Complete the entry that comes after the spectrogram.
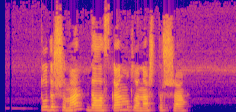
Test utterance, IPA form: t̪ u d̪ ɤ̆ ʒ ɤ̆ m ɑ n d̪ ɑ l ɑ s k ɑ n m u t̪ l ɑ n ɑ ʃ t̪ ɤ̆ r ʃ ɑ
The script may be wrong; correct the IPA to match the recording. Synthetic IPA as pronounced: t̪ u d̪ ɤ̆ ʃ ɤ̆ m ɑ n d̪ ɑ l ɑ s k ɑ n m u t̪ l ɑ n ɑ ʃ t̪ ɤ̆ r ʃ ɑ

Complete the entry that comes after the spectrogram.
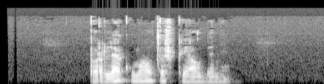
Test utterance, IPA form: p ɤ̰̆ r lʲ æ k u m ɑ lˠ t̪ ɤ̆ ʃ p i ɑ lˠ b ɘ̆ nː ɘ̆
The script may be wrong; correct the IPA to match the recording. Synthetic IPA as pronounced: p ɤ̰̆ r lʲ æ k u m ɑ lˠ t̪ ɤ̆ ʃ p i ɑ lˠ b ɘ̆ n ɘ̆

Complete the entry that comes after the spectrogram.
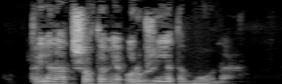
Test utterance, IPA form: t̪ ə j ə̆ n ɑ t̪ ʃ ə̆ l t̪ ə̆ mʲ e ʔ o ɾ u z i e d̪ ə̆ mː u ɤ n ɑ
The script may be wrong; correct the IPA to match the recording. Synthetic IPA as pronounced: t̪ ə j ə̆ n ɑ t̪ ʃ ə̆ l t̪ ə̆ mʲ e ʔ o ɾ u ʒ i e t̪ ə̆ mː u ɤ n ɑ

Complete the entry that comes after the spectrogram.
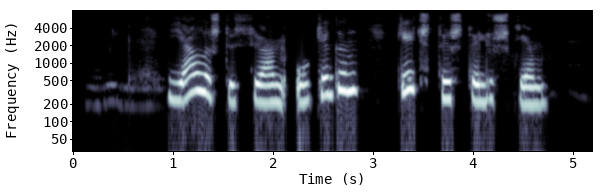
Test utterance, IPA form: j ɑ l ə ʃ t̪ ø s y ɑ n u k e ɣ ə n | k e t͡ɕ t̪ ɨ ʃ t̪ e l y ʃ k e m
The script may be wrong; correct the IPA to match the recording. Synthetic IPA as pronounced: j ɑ l ə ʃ t̪ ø s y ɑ n u k e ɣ ə n | k e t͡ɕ t̪ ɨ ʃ t̪ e l y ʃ k e m

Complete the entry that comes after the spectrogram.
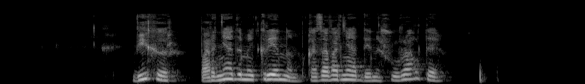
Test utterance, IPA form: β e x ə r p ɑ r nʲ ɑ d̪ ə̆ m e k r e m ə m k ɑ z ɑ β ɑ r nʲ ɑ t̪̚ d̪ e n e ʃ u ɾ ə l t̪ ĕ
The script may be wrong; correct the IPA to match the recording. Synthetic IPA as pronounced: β i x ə r p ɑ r nʲ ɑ d̪ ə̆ m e k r e n ə m k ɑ z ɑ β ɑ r nʲ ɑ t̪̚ d̪ e n e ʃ u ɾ ɑ l t̪ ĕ

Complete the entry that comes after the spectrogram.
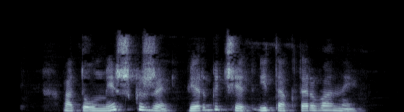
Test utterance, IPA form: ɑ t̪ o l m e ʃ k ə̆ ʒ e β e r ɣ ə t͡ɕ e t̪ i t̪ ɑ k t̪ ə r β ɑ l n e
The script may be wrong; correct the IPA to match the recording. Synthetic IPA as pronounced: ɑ t̪ o l m e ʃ k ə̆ ʒ e β e r ɣ ə t͡ɕ e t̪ i t̪ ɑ k t̪ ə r β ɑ n e

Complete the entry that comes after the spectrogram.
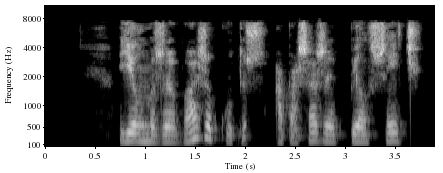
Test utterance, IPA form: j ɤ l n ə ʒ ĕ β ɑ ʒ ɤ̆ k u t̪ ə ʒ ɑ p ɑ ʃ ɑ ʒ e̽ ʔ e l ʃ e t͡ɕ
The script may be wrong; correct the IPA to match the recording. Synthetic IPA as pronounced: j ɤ l m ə ʒ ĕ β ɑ ʒ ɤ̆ k u t̪ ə ʃ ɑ p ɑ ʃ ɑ ʒ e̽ p e l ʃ e t͡ɕ

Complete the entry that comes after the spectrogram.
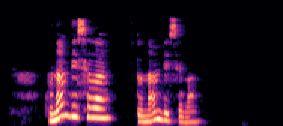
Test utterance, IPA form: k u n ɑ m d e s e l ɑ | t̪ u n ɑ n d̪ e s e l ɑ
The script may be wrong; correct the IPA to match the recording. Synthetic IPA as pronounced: k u n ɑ m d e s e l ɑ | t̪ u n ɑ m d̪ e s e l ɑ

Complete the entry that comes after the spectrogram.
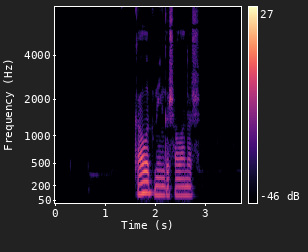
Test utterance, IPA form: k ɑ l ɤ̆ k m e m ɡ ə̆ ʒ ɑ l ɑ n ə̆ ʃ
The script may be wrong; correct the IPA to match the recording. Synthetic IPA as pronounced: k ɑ l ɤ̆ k m e ŋ ɡ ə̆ ʃ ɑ l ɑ n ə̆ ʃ

